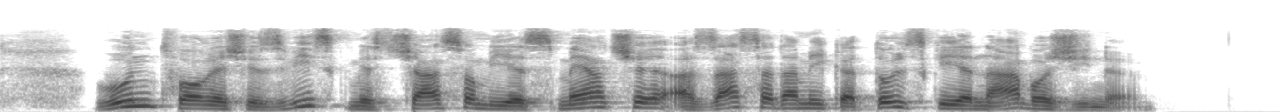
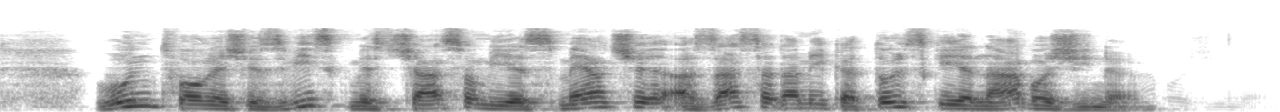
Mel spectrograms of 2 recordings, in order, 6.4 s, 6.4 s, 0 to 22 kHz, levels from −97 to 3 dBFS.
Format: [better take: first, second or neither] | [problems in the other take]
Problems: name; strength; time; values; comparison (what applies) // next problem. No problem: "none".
first | room echo; dies away in 0.2 s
